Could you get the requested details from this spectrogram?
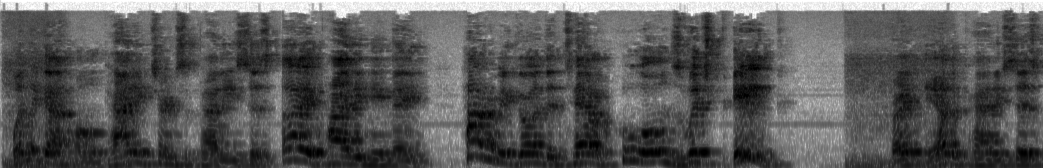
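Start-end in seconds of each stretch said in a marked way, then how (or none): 2.1-5.9 put-on Irish accent. Paddy asks his mate how to tell whose pig, Irish accent. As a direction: joke Irishman's lilt, rising high on the question. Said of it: "try out my Irish accent".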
